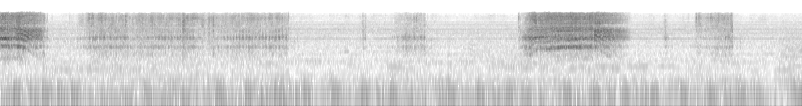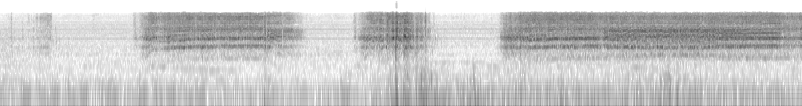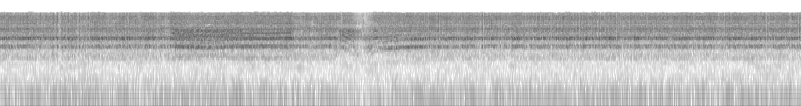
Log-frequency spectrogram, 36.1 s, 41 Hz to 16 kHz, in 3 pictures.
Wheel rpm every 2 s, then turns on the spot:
40, 20, 10, 20, 70, 0, 0, 120, 40, 50, 150, 160, 160, 160, 130, 160, 160, 160.
0-4 6-8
